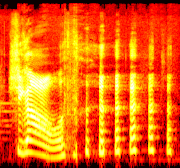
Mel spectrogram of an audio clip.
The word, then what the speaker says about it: Shiggoth: Shiggoth. Sorry, listen. That's how you say the word.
